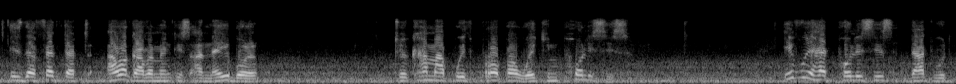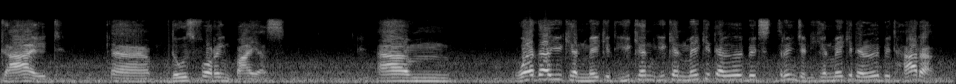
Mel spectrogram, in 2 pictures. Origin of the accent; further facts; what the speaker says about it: South Africa; us as South Africans.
